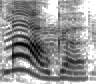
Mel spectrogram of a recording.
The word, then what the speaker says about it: Smaug: Smaug. But it's spelled S-M-A-A-U-G. Smaug. It's Smaug.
